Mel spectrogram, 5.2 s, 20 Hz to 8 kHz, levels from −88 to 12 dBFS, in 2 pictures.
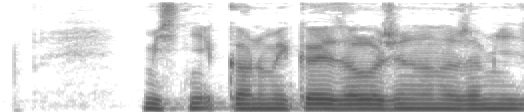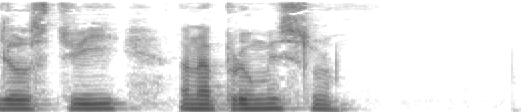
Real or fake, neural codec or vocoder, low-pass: real; none; 7.2 kHz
